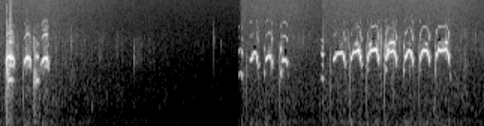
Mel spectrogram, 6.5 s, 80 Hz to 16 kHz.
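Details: Ospreys, a mated pair at a Kent Island, Maryland nest on a July 2018 afternoon, give clear piping chirps: a quick burst of three, then silence, then a broken run of shrill whistled notes in steady rapid succession.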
